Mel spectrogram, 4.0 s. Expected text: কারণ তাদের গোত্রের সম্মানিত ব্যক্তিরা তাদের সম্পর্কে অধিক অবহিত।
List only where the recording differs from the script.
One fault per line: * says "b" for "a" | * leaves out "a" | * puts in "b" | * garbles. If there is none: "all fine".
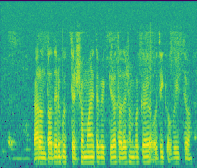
all fine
